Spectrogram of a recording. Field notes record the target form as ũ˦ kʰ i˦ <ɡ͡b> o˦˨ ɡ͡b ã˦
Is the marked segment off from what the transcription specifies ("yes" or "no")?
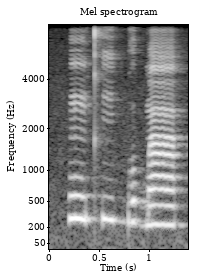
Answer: no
